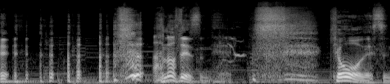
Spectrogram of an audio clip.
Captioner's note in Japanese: 笑い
